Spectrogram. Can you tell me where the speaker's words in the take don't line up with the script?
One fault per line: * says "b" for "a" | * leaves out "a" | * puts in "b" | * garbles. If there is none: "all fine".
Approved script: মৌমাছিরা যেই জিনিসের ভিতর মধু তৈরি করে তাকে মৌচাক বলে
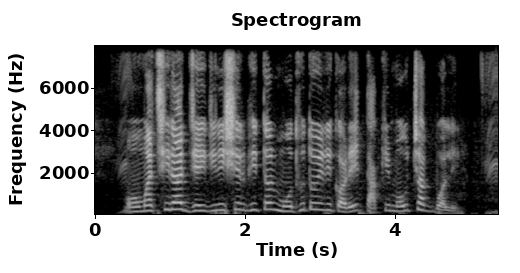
all fine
